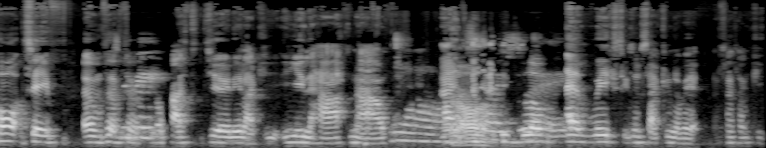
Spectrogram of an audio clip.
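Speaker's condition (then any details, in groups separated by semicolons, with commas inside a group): Down syndrome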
